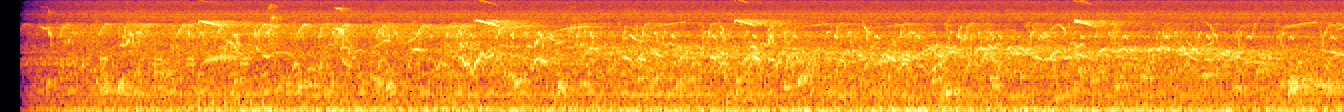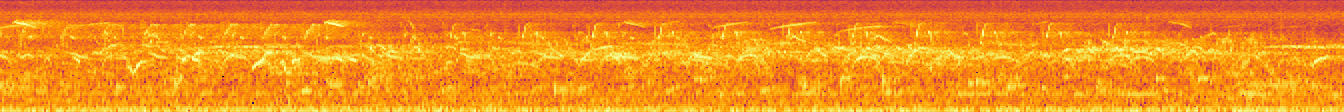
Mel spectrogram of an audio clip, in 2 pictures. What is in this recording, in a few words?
river dawn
